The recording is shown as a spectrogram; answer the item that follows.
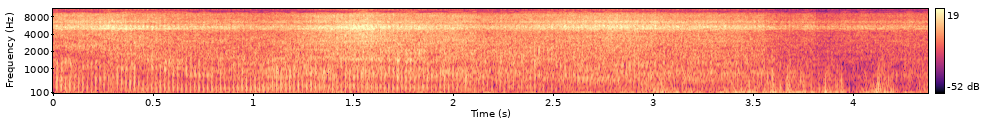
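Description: Propeller airplane engine running close by, a steady drone with a high whine over it.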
